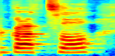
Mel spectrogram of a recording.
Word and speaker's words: Goetzel: Goetzel is the way to pronounce it.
